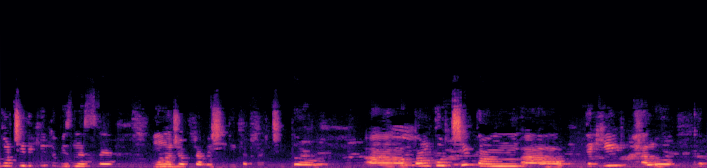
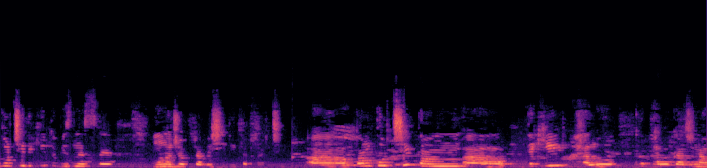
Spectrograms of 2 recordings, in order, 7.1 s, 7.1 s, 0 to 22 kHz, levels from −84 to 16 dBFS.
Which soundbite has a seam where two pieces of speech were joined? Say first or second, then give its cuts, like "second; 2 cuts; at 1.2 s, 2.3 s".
second; 1 cut; at 2.7 s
